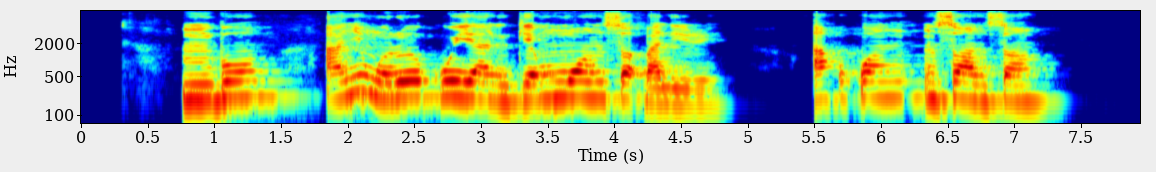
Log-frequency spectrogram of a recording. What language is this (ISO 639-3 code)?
ibo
